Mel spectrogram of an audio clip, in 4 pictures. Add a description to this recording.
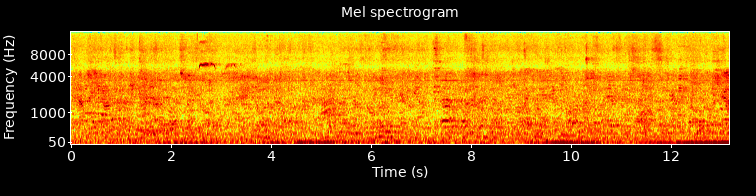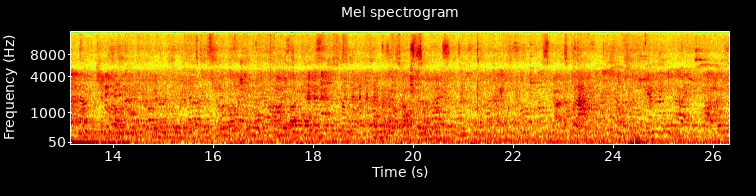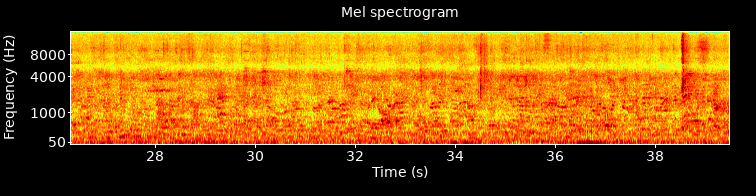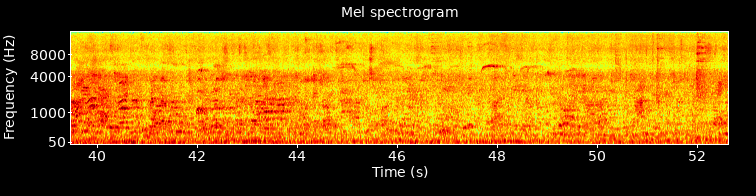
Still the same evening stroll, place in front of the church, the church bells toll a quarter to nine. In front of the 'Garage' people are chatting.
